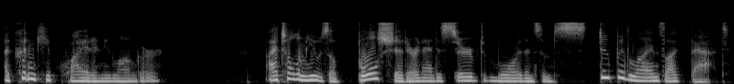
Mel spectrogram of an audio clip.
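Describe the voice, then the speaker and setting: A woman's voice: sits low, expressive, moderate pace, creaky, a little mellow, husky, muffled recording. A woman narrating her own first-person memoir like an audiobook, with dramatic, sarcastic and indignant storytelling. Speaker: author reading own memoir aloud.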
